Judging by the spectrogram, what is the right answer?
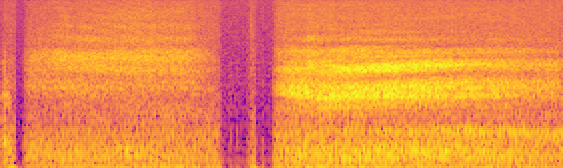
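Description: A slow, audible breath during a gentle yoga forward fold, a long airy inhale-exhale drawn out close to the microphone, with a short quiet gap in the middle.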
